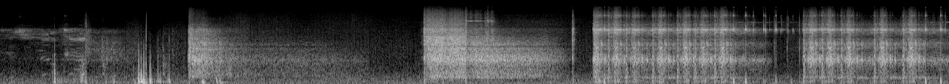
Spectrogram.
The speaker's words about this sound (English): Oh, you shot me, Fat Albert.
